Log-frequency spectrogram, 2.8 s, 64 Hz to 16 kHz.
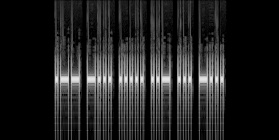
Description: Morse code, heard as a keyed tone, about 44 wpm, 700 Hz. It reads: WB5USB
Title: NA SOTA Chaser Callsigns 45wpm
